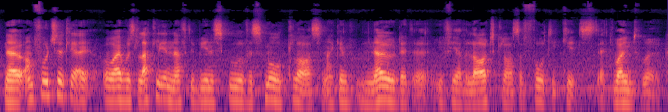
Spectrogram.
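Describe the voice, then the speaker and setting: A man's voice: mid-range voice, a little fast, hardly any pauses. A South African man whose first language is Afrikaans, chatting casually as a podcast host and acting out his students' lines. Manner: animated, quotes his students. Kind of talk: casual chat. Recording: slightly dull sound with faint background noise.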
